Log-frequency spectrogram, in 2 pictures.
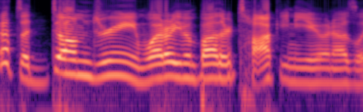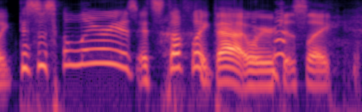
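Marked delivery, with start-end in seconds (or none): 0.0-2.4 angry, high-pitched, loud scolding yell. Retelling how one man yelled at another: imitating someone yelling. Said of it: "And he's yelling at him".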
